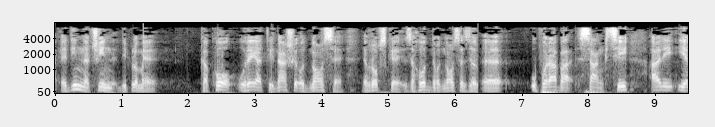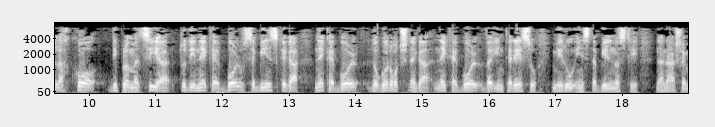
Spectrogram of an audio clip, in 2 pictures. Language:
Slovenian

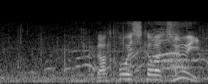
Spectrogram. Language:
Japanese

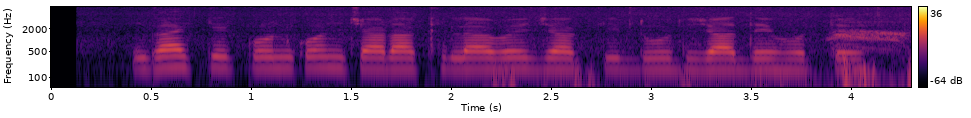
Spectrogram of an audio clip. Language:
Maithili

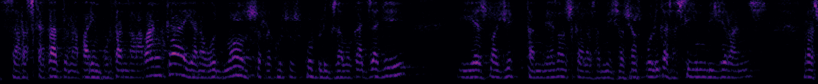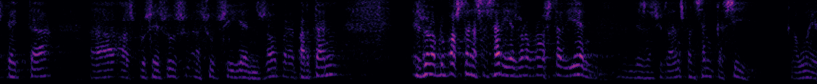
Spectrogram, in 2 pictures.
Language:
Catalan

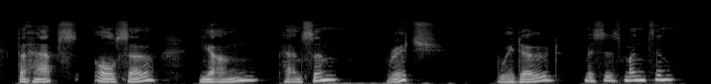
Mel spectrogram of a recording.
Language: English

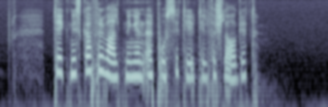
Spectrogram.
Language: Swedish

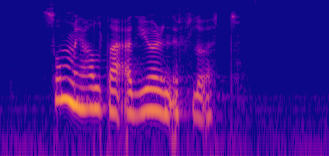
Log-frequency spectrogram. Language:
Faroese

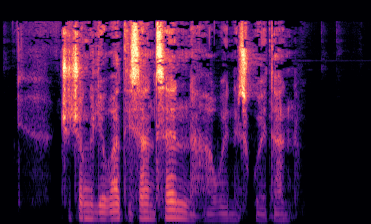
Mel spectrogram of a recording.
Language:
Basque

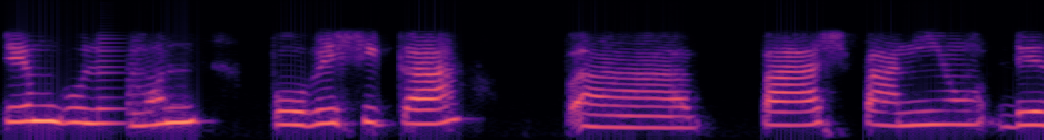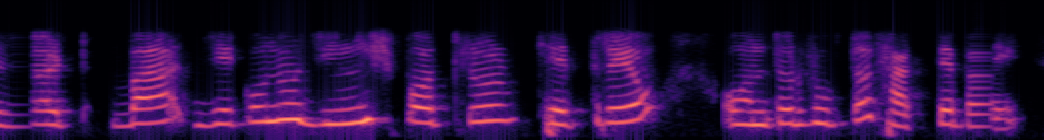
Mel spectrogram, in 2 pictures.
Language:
Bangla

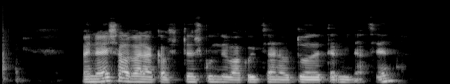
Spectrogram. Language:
Basque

